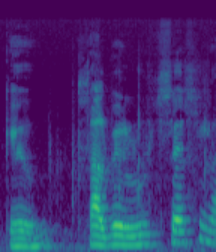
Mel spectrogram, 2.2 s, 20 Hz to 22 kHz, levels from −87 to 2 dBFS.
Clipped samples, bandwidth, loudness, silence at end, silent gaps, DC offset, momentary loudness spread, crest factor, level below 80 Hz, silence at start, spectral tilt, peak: under 0.1%; 16 kHz; -31 LUFS; 0 s; none; under 0.1%; 15 LU; 18 dB; -62 dBFS; 0.1 s; -6 dB/octave; -14 dBFS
